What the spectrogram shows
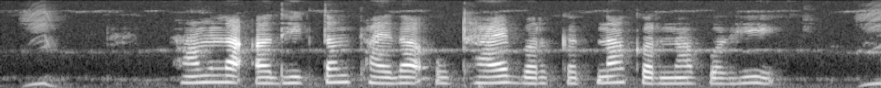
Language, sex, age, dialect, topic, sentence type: Chhattisgarhi, female, 25-30, Northern/Bhandar, agriculture, question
